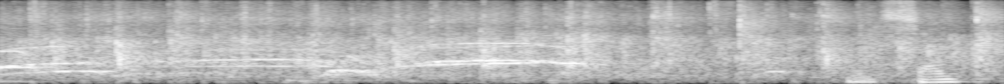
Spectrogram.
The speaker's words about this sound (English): Amen. Could we give a round of applause?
